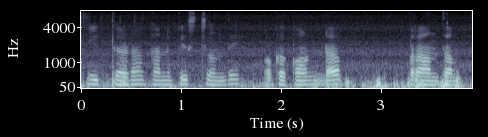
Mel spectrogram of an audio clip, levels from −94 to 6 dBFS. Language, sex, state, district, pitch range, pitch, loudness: Telugu, female, Telangana, Mahabubabad, 150-165 Hz, 155 Hz, -20 LUFS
